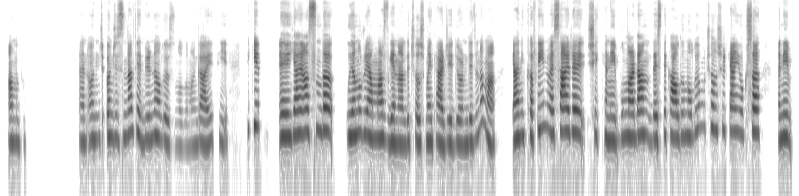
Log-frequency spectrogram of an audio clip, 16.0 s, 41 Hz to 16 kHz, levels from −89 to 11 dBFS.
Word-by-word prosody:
Anladım. 210 Hz, -1 st, -6 dB, 1.1 s
Yani, 215 Hz, -1 st, -8 dB
ön 230 Hz, +1 st, -8 dB
öncesinden 245 Hz, +2 st, -2 dB
tedbirini 240 Hz, -2 st, -6 dB
alıyorsun 205 Hz, -6 st, -8 dB
o 185 Hz, -, -19 dB
zaman 190 Hz, +1 st, -18 dB
gayet 210 Hz, +2 st, -5 dB
iyi. 210 Hz, -1 st, -14 dB, 0.4 s
Peki, 335 Hz, +2 st, +2 dB, 0.4 s
eee, 250 Hz, +1 st, +2 dB
yani, 275 Hz, +1 st, +4 dB
aslında 295 Hz, 0 st, +5 dB, 0.3 s
uyanır 255 Hz, +2 st, 0 dB
uyanmaz 240 Hz, -3 st, +1 dB
genelde 205 Hz, -1 st, -1 dB
çalışmayı 215 Hz, 0 st, -5 dB
tercih 210 Hz, -2 st, +1 dB
ediyorum 200 Hz, 0 st, -6 dB
dedin 215 Hz, +4 st, -7 dB
ama, 385 Hz, +1 st, 0 dB, 0.4 s
yani 245 Hz, +3 st, +2 dB
kafein 300 Hz, +7 st, -1 dB
vs. 275 Hz, -, -5 dB, 0.5 s
şey, 255 Hz, -2 st, -8 dB
hani, 225 Hz, -3 st, -3 dB
bunlardan 250 Hz, 0 st, +4 dB
destek 235 Hz, +3 st, -4 dB
aldığın 250 Hz, +1 st, +3 dB
oluyor 280 Hz, +6 st, -7 dB
mu 335 Hz, 0 st, -19 dB
çalışırken, 305 Hz, -2 st, -2 dB
yoksa, 285 Hz, 0 st, +2 dB, 0.3 s
hani, 240 Hz, 0 st, 0 dB
245 Hz, 130 wpm, -25 LUFS, 215-270 Hz, 1.1 s, aslında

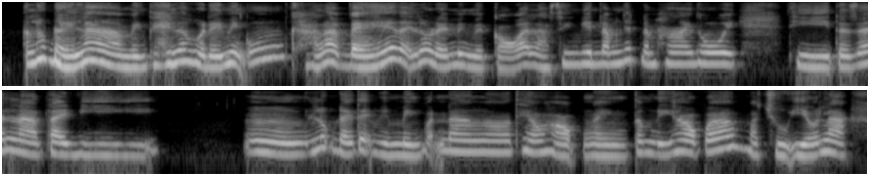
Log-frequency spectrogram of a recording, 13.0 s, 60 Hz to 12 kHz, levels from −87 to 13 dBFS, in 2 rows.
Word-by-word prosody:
Cái 250 Hz, +3 st, +3 dB
lúc 335 Hz, -1 st, +5 dB
đấy 210 Hz, -7 st, +8 dB
là 280 Hz, -7 st, +5 dB
mình 195 Hz, 0 st, +1 dB
thấy 235 Hz, +3 st, +1 dB
là 290 Hz, -, +4 dB
hồi 250 Hz, -7 st, +2 dB
đấy 195 Hz, 0 st, +4 dB
mình 255 Hz, -, +2 dB
cũng 340 Hz, +8 st, -3 dB
khá 220 Hz, -3 st, -5 dB
là 280 Hz, 0 st, +3 dB
bé 215 Hz, +7 st, +4 dB
tại 295 Hz, -, +1 dB
lúc 290 Hz, -1 st, +1 dB
đấy 205 Hz, -3 st, +1 dB
mình 230 Hz, -1 st, -1 dB
mới 195 Hz, -1 st, -2 dB
có, 180 Hz, -1 st, -3 dB
gọi 230 Hz, +3 st, 0 dB
là, 210 Hz, -4 st, -4 dB
sinh 245 Hz, +3 st, -6 dB
viên 250 Hz, -1 st, -1 dB
năm 250 Hz, 0 st, -1 dB
nhất, 315 Hz, +2 st, -4 dB
năm 250 Hz, -1 st, -3 dB
hai 250 Hz, -1 st, -3 dB
thôi. 250 Hz, -2 st, +1 dB, 0.4 s
Thì 200 Hz, -3 st, -2 dB
thật 200 Hz, -, 0 dB
ra 240 Hz, +6 st, 0 dB
là 245 Hz, -6 st, +2 dB
tại 215 Hz, -1 st, 0 dB
vì 205 Hz, -, -9 dB, 1.2 s
ừm, 225 Hz, -4 st, -1 dB
lúc 320 Hz, +3 st, -3 dB
đấy 225 Hz, -6 st, -1 dB
tại 275 Hz, -, -1 dB
vì 220 Hz, -3 st, -6 dB
mình 200 Hz, -1 st, -2 dB
vẫn -, -, -8 dB
đang, 250 Hz, -1 st, -1 dB
ơ, 245 Hz, 0 st, -3 dB
theo 245 Hz, -2 st, -4 dB
học 195 Hz, -7 st, -2 dB
ngành 190 Hz, -1 st, -5 dB
tâm 235 Hz, +3 st, -7 dB
lý 205 Hz, -1 st, -3 dB
học 240 Hz, -1 st, -1 dB
á, 285 Hz, +6 st, +2 dB
mà 270 Hz, -, -6 dB
chủ 205 Hz, -2 st, -4 dB
yếu 195 Hz, +1 st, 0 dB
là 240 Hz, -5 st, -1 dB
235 Hz, 255 wpm, -23 LUFS, 205-255 Hz, 1.2 s, đấy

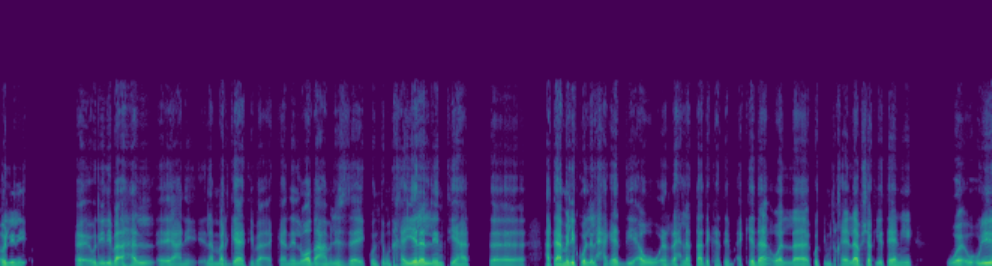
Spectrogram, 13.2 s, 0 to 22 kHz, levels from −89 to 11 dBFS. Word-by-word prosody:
قُولي 150 Hz, +6 st, +3 dB
لي 195 Hz, -, -6 dB, 0.7 s
آآ -, -, -2 dB
قولي 135 Hz, +3 st, -3 dB
لي 155 Hz, -, +1 dB
بقى 150 Hz, -, +5 dB
هل 145 Hz, +1 st, -3 dB
يعني 120 Hz, -1 st, -5 dB
لمّا 130 Hz, 0 st, -2 dB
رجعتِ 135 Hz, +1 st, 0 dB
بقى 120 Hz, -, -7 dB
كان 120 Hz, +1 st, -9 dB
الوضع 125 Hz, +2 st, +1 dB
عامل 135 Hz, +1 st, -3 dB
إزاي؟ 115 Hz, -4 st, -3 dB
كنتِ 120 Hz, +4 st, -9 dB
متخيّلة 125 Hz, +3 st, +5 dB
اللي 140 Hz, 0 st, +4 dB
أنتِ 150 Hz, -1 st, -5 dB
هت 125 Hz, -4 st, -2 dB, 1.0 s
هتعملي 145 Hz, +5 st, +6 dB
كل 160 Hz, +1 st, +1 dB
الحاجات 140 Hz, -2 st, -1 dB
دي 135 Hz, +1 st, -6 dB
أو 120 Hz, -2 st, 0 dB
الرحلة 135 Hz, +4 st, -3 dB
بتاعتِك 140 Hz, 0 st, -3 dB
هتبقى 125 Hz, -3 st, -12 dB
كده 180 Hz, +8 st, +2 dB
والّا 115 Hz, -1 st, +1 dB
كنتِ 130 Hz, -1 st, -8 dB
متخيّلاها 130 Hz, +1 st, +3 dB
بشكل 135 Hz, +2 st, -3 dB
تاني؟ 165 Hz, +7 st, -1 dB, 0.5 s
و 120 Hz, 0 st, +1 dB
وقُولي 140 Hz, +6 st, +4 dB
130 Hz, 165 wpm, -25 LUFS, 125-145 Hz, 1.0 s, هتعملي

